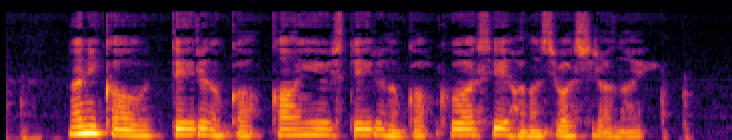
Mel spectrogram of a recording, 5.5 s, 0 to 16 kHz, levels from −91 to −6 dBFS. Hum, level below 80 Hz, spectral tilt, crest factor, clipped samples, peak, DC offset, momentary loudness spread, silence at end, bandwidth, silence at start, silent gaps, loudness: none; -54 dBFS; -7.5 dB/octave; 18 dB; under 0.1%; -4 dBFS; under 0.1%; 14 LU; 0.35 s; 11.5 kHz; 0.15 s; none; -21 LUFS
